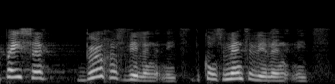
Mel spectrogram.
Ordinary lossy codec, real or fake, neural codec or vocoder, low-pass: none; fake; vocoder, 22.05 kHz, 80 mel bands, Vocos; 5.4 kHz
